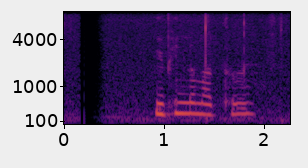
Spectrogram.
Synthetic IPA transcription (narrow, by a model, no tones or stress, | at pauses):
bibʱinːomad̪ʱːome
